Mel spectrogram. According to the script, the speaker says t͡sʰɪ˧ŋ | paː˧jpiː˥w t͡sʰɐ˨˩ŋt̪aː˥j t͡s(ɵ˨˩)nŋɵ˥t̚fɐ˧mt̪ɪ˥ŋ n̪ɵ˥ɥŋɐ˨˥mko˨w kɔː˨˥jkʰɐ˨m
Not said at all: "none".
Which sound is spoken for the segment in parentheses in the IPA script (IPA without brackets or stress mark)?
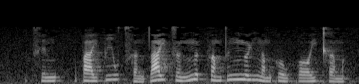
ɵ˨˥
